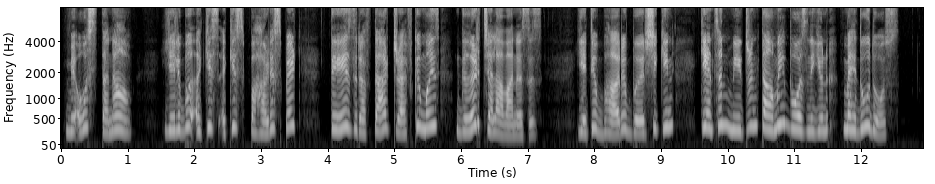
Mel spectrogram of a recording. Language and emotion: Kashmiri, fearful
